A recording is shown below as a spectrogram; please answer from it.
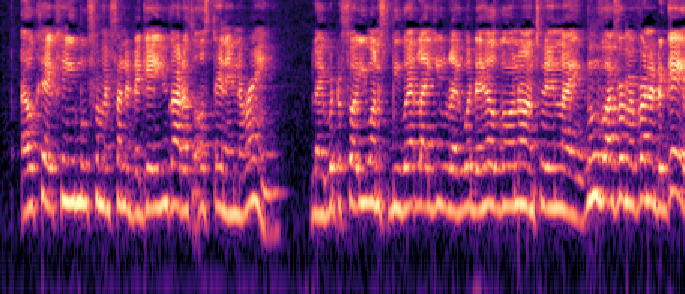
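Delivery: ordinary delivery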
